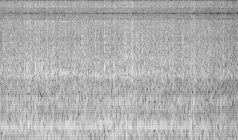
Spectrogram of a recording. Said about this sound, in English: I'm just going to beat that till it's nice and light.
